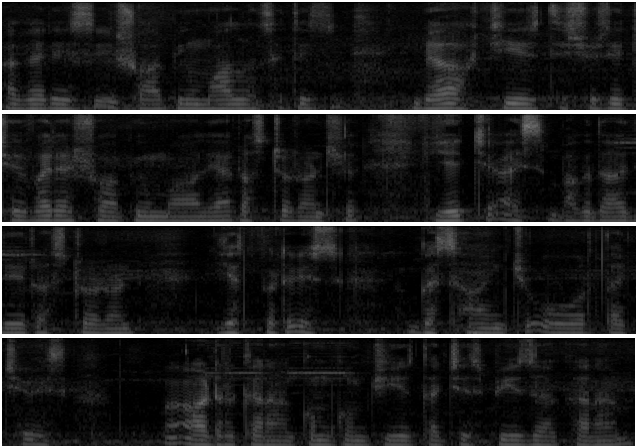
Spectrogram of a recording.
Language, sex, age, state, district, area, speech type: Kashmiri, male, 30-45, Jammu and Kashmir, Ganderbal, rural, spontaneous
